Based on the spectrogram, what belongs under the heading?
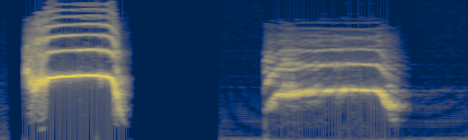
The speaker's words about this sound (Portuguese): Depois de vasculhar a casa toda, Anne escutou uns gritos vindo do porão.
